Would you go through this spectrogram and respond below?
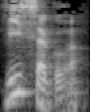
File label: please, Sylt Frisian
